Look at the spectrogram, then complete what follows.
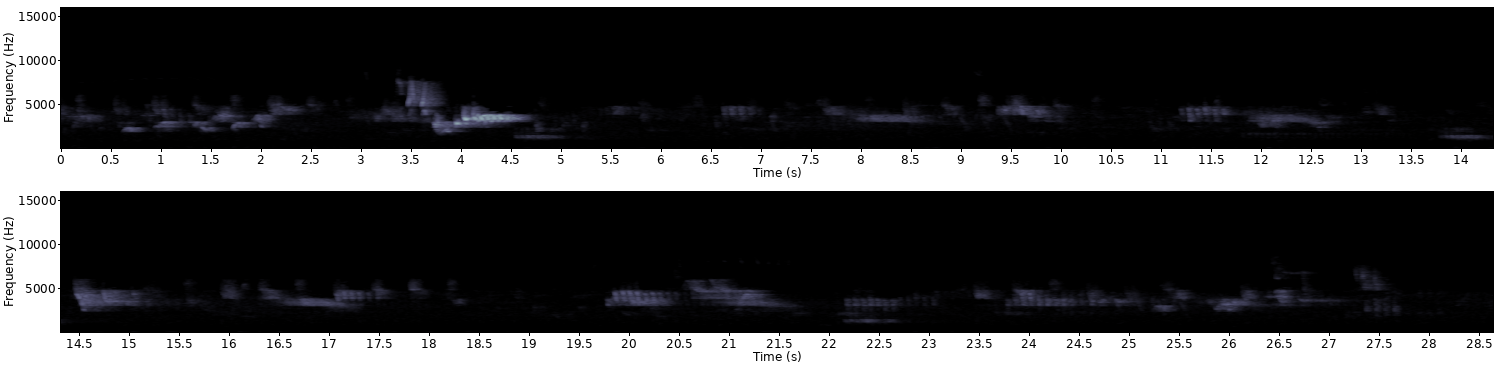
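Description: Birds chirping and singing in short, scattered phrases with gaps between them, one louder call about four seconds in.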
